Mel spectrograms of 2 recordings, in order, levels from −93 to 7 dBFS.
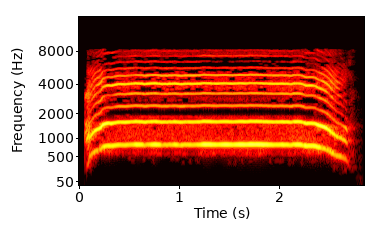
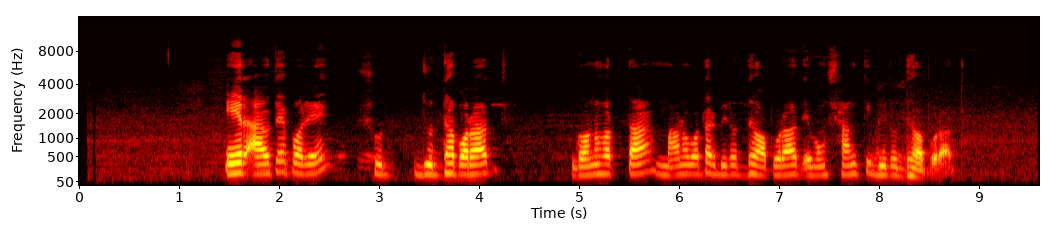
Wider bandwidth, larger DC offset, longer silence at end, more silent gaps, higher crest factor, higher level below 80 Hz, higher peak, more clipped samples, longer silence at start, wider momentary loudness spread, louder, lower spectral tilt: about the same, 8.6 kHz vs 8 kHz; neither; second, 0.15 s vs 0.9 s; neither; second, 10 dB vs 22 dB; second, under -90 dBFS vs -82 dBFS; about the same, -6 dBFS vs -6 dBFS; neither; second, 0.05 s vs 1.45 s; second, 2 LU vs 15 LU; first, -14 LUFS vs -27 LUFS; second, 6.5 dB/octave vs -7.5 dB/octave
